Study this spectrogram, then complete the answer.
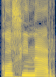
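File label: to cook, spanish, female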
